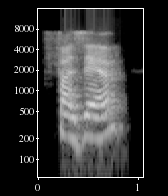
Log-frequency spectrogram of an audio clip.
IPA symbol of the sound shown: f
